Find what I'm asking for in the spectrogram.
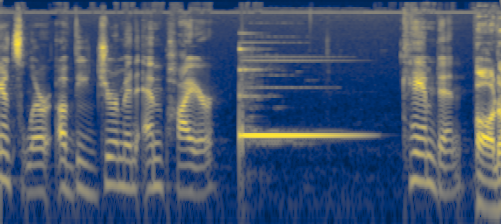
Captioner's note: ding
